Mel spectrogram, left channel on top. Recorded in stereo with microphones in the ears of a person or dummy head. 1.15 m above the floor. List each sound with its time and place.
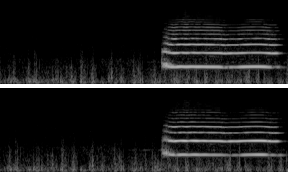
1.6 s a trumpet: 70° left (ahead or behind), 1.3 m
